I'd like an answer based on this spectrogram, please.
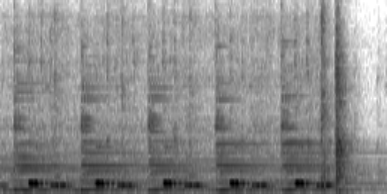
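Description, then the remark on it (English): A cuckoo clock calls four times in a steady rhythm, each call a falling two-note cuckoo, with a sharp mechanical tick between calls. Clear, no voices. “Oh, that's the cuckoo.”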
